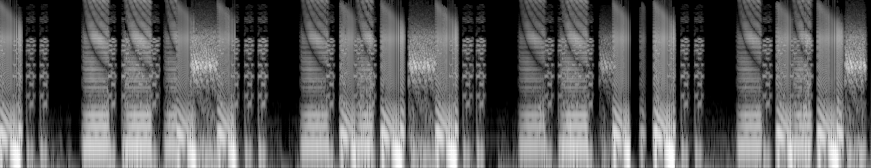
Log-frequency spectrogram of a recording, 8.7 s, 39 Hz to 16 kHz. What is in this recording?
8bit110bpm-12
The 8 Bit Gamer collection is a fun chip tune like collection of comptuer generated sound organized into loops
110, 8bit, 8, bit, bpm, com, loop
